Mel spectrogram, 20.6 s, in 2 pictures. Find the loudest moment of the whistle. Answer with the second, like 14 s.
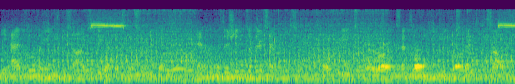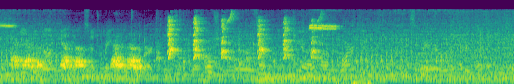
17 s.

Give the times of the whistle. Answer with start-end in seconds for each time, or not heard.
1.8-2.6, 9.9-10.7, 15.4-17.1.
